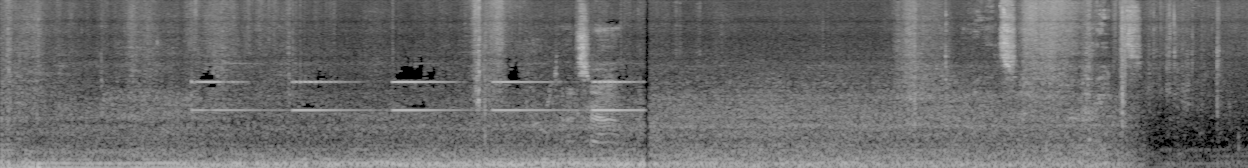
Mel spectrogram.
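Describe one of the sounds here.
A car engine hums steadily with road noise from inside a moving car.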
